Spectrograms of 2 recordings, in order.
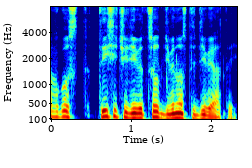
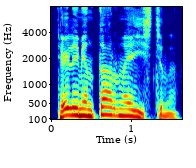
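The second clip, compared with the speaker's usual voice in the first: snorted, higher, scornful; snorting retort; 7 semitones higher than usual. A narrator's reading. Woman snorts at the captain's question, scornful. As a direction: scoff at the obvious. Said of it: "фыркнула она".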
